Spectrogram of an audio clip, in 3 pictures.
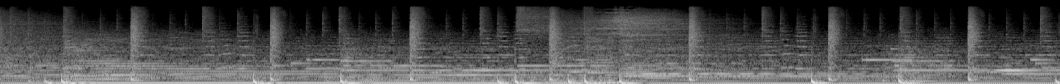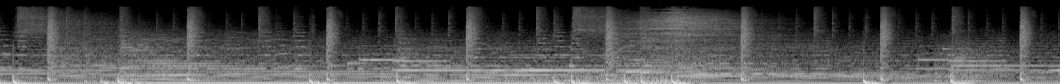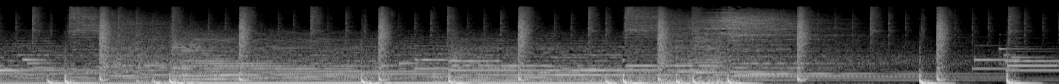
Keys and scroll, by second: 10.0 ctrl+-, 10.5 ctrl+=, 12.0 ctrl+-, 13.6 ctrl+-, 16.0 ctrl+-, 16.2 ctrl+0, 17.9 ctrl+=, 19.3 ctrl+0, 20.3 ctrl+0, 21.3 ctrl+=, 24.7 ctrl+space, 25.3 ctrl+=.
